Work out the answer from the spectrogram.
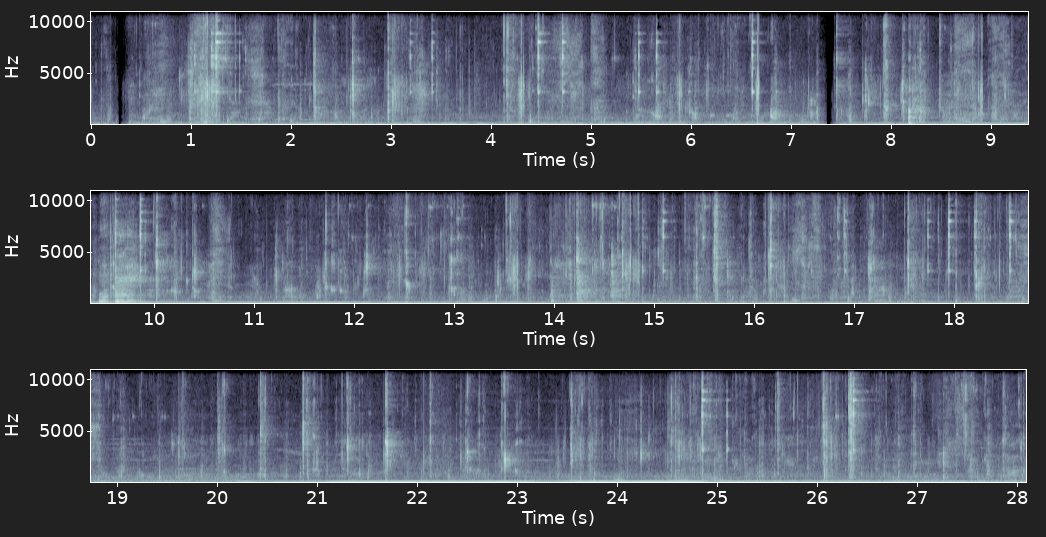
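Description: Close-miked chewing and biting: wet smacks and clicks as meat is torn off chicken leg bones and chewed, over a steady low rumble that grows louder about three quarters of the way through.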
